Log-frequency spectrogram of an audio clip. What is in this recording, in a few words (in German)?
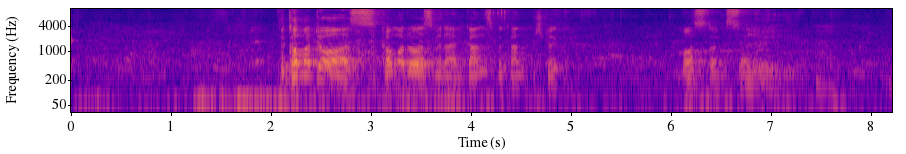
Ansage, Konzert; Boemundhof, Saarburg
